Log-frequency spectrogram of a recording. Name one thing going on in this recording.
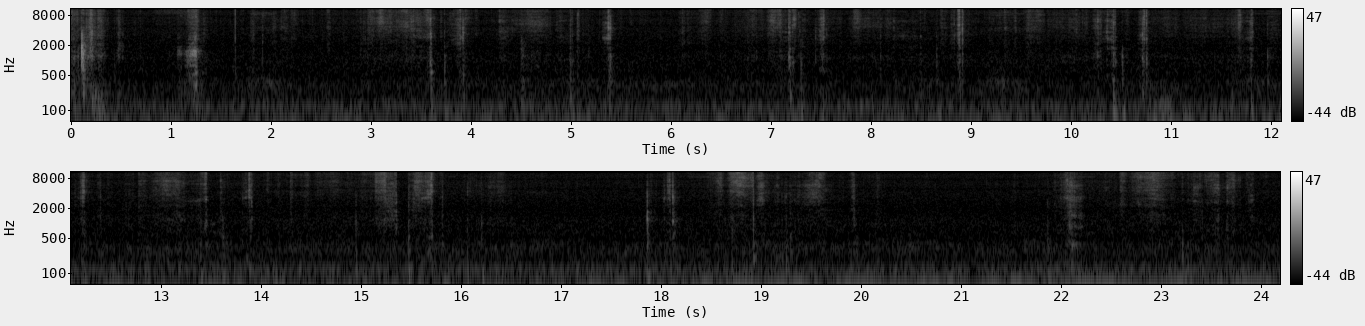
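Trading cards flick and slide against each other as hands shuffle through a stack.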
